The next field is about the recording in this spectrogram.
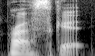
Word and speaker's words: Prescott: Prescott.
